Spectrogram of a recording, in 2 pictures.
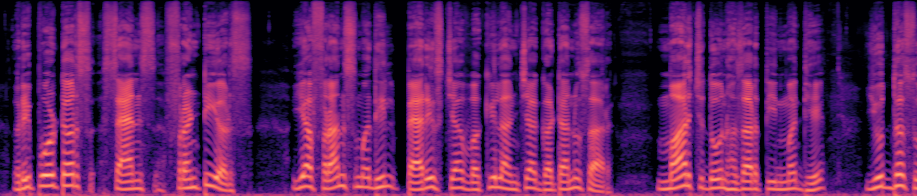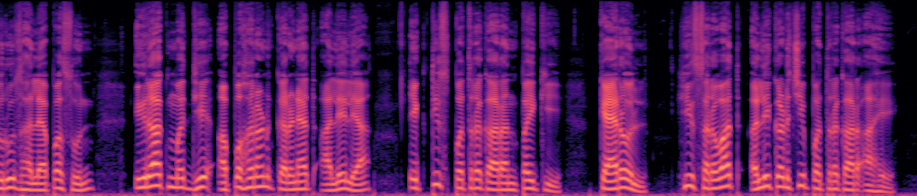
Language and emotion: Marathi, neutral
